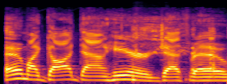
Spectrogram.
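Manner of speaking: mock blend of Southern and Pittsburgh accents. Shown as a demonstration. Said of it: "can you combine the accent?".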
